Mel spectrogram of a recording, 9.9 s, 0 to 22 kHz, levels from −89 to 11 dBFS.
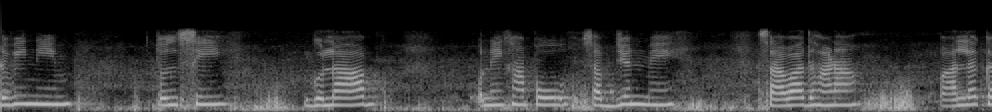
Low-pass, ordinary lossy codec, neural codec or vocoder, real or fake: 7.2 kHz; Opus, 16 kbps; none; real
